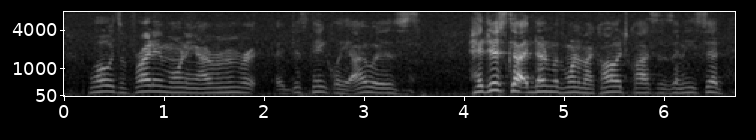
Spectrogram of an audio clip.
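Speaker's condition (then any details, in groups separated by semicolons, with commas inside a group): Cerebral palsy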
